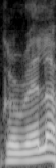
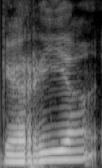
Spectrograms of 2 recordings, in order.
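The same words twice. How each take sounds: First: It sounds like the English word for gorilla. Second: It is pronounced with Spanish sounds. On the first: "pronounced like the animal in English" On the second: "guerrilla in in uh, Spanish"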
